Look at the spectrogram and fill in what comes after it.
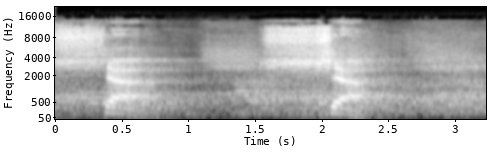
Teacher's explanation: Antara permukaan lidah dengan langit-langit itu menyempit tapi nggak nempel. Sya, sya. Maka bunyinya yang keluar adalah tajam. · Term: huruf sya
